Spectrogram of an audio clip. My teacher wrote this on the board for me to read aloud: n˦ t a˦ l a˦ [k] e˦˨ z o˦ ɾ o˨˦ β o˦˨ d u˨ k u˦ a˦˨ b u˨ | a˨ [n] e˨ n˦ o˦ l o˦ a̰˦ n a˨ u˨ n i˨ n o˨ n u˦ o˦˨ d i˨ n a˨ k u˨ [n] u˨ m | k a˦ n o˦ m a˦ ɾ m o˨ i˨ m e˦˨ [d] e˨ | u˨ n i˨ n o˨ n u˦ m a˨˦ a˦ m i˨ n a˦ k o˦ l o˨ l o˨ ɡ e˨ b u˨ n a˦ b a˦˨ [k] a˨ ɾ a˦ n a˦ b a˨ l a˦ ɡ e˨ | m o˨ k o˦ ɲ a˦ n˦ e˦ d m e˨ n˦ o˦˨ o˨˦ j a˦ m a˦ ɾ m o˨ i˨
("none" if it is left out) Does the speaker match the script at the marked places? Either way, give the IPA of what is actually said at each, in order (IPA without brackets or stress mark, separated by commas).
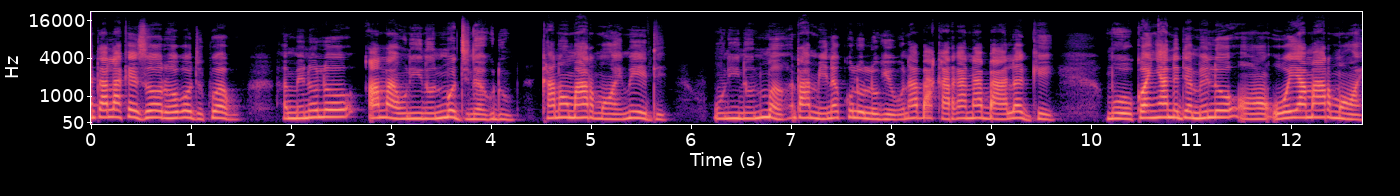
k, m, d, d, k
